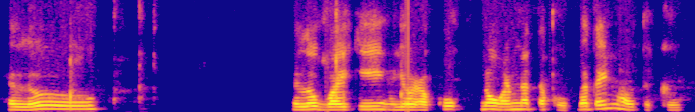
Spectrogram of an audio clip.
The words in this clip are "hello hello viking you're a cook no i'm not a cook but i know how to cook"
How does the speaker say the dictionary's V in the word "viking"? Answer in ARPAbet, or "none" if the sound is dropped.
B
